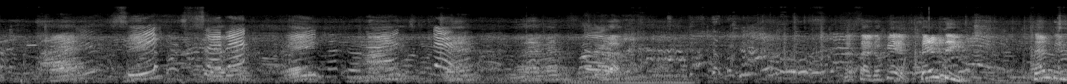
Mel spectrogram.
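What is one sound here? Children sing together through loudspeakers outdoors.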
